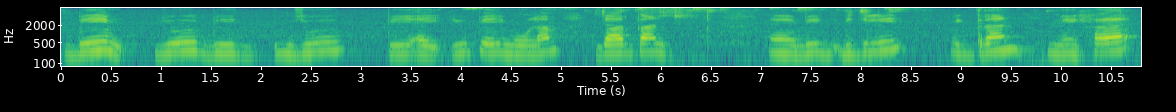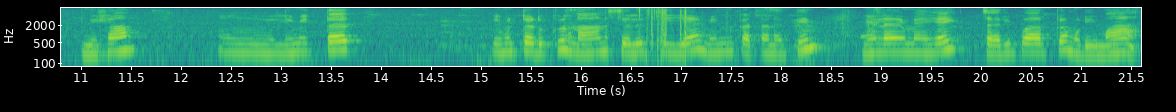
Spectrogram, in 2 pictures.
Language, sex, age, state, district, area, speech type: Tamil, female, 60+, Tamil Nadu, Tiruchirappalli, rural, read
